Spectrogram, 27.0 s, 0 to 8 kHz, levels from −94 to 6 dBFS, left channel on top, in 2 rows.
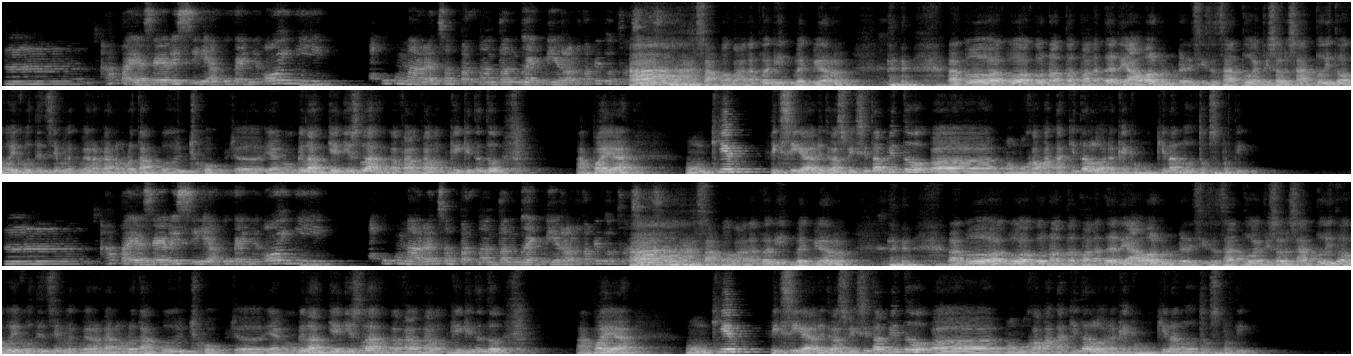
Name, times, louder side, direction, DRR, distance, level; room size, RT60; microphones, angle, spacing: voice 1, 0.0-3.2 3.7-6.7 8.7-8.9, right 1 dB, 55° right, -11 dB, 1.4 m, -39 dB
voice 2, 6.3-8.4 8.8-18.7 19.2-19.8 20.3-20.9 21.2-25.9, equal, 35° left, -1 dB, 0.9 m, -29 dB
2.9 x 2.7 x 2.4 m, 0.63 s
head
